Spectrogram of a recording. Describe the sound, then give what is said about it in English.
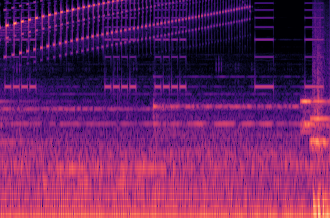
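A bracelet timer beeps: a bright electronic tone pulses rapidly while sliding steadily upward in pitch for a couple of seconds, then cuts off, followed by a brief burst of noise over a steady low hum. “Just the timer on my bracelet letting me know I'm good.”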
